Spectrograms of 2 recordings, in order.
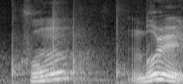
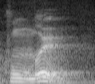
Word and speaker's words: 국물: 볼게요 요거 국물 여러분들 국물 같은 경우에는 어떻게 발음 돼요 궁물 렇게 발음됩니다 궁물 자 그러면 기억과 미음이 있을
